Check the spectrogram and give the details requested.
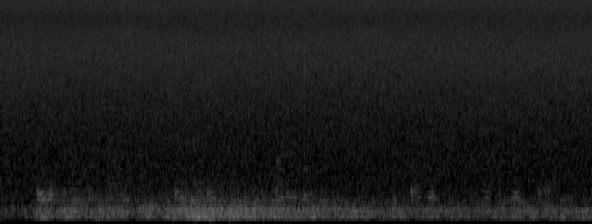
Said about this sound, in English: When I wanted to record the thunderstorm. If I hadn't already been on there when it started, I would not have started it. Don't go thunder, don't go thunder.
